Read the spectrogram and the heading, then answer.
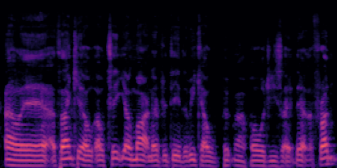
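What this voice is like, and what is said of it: Strained voice, not at its sharpest. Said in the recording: “As you might hear, my voice is not at its sharpest.”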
